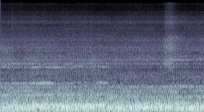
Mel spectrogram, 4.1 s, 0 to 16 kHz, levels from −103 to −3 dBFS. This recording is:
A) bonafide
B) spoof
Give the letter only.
B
